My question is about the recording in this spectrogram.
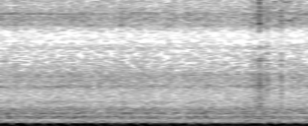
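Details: Mitsubishi Lancer GLXi at idle after replacing the ignition coil and an oil seal; previously idle hunted, engine shook and stalled while driving; now steady, low, even idle with no stumbles.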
